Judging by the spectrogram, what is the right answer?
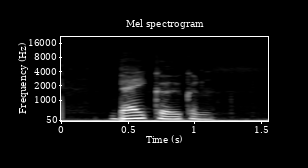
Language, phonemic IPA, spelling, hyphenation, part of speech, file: Dutch, /ˈbɛi̯ˌkøː.kə(n)/, bijkeuken, bij‧keu‧ken, noun, Nl-bijkeuken.ogg
- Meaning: a room near the kitchen; a scullery, a storeroom for the kitchen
